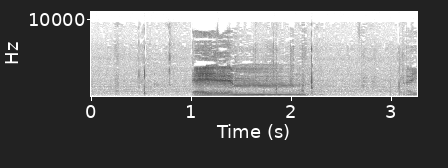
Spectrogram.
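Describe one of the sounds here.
A man hums a long steady note.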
